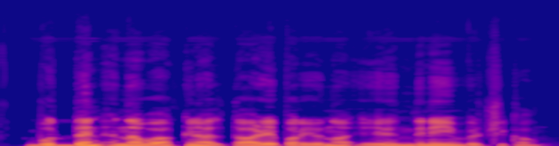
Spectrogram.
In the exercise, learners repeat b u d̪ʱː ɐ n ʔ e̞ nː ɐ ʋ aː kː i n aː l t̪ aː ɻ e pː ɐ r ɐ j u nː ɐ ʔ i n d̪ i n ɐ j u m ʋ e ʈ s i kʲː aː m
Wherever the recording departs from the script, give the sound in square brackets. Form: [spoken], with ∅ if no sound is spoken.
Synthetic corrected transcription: b u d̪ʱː ɐ n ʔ e̞ nː ɐ ʋ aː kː i n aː l t̪ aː ɻ e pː ɐ r ɐ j u nː ɐ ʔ [e] n d̪ i n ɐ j u m ʋ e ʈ [ʂ] i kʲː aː m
